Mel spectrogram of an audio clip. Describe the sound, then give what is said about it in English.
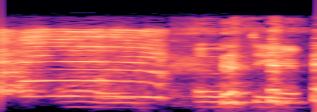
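A rooster crows once, a long, loud, strained cock-a-doodle-doo, followed by a few sharp clucking squawks at the end. “Sorry, that's the cock one.”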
